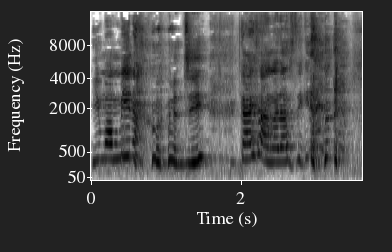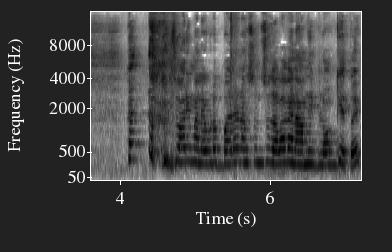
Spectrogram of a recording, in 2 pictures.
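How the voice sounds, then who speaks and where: A woman's voice: sits high, steady tone, unhurried, reverberant, a little hiss or hum. A young woman with a cold and cough, chatting and teasing playfully with her mother in a casual home vlog. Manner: playful, teasing, laughing often. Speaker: vlogger. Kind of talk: casual family vlog chat.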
